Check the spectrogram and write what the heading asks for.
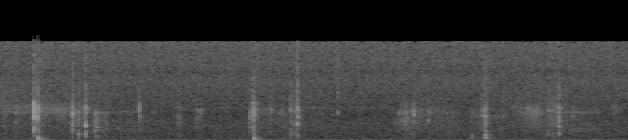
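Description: Playing cards being handled: turned up from a hand-held deck and laid down on a wooden table, giving a handful of faint taps and snaps, the loudest just under half a second in and again about two and a half seconds in.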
